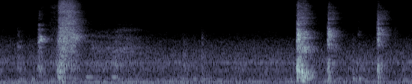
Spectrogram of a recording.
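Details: Four sharp explosive sneezes in quick succession while sitting in a bath after cleaning with bleach, to which the person is allergic; faint water splashing from wiping face, dryer and A/C in background.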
